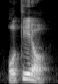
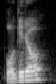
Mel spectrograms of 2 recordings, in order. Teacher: so ki becomes kind of like voiced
